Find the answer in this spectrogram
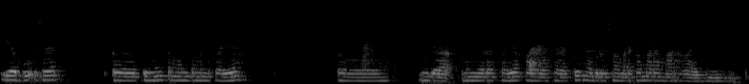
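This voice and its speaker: A somewhat breathy, fairly low woman's voice, dark and mellow, monotone and flat at a moderate pace with long, frequent pauses. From Sumatra, Batak. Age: 20s. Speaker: counseling client. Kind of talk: role-play counseling session. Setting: at home. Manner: firm tone.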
